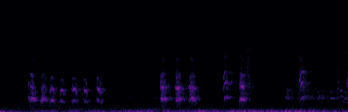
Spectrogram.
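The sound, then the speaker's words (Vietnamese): Several dogs bark at the far end of a village, giving many quick, yapping barks in clusters separated by brief pauses, fairly faint over a low background rumble. “gã bỗng nhiên nghe tiếng chó sủa ở cuối làng. Tiếng chó cắn ông ổng vang lên.”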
